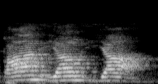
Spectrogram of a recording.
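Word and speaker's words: בנימין: get his name wrong the proper pronunciation for before benjamin in the hebrew is bon yam yah we say it because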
